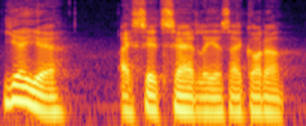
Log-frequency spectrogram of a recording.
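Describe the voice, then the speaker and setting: A man's voice: extremely low pitch, lively intonation, moderate pace, a little hiss or hum. A man reading fan fiction mock-seriously as a melodramatic, sulky, foul-mouthed teenage goth girl narrator.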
